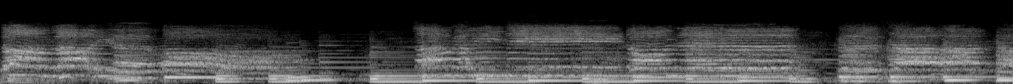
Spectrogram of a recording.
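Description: A group of young children singing a song together, with piano accompaniment.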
